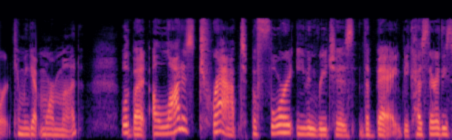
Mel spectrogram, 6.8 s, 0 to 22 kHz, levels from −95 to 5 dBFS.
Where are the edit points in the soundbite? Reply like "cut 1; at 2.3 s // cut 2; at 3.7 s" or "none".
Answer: cut 1; at 1.9 s

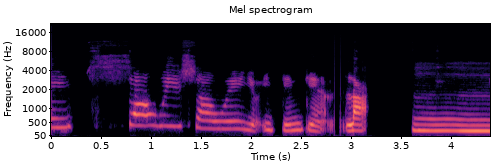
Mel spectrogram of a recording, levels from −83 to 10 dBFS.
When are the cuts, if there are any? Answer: none

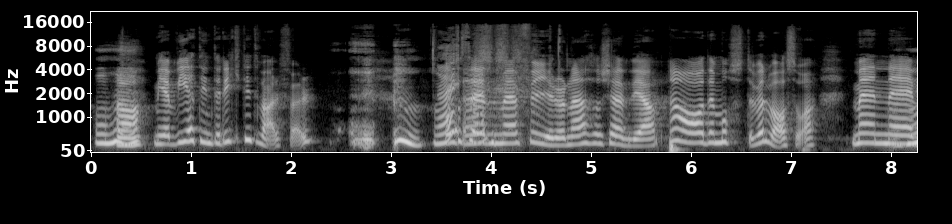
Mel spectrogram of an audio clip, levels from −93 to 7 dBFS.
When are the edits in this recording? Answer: cut 1; at 3.7 s

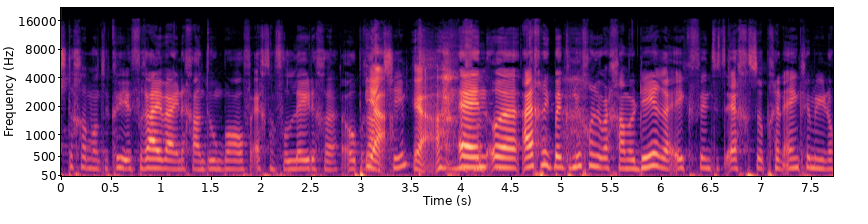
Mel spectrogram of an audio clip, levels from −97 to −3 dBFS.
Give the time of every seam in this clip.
cut 1; at 2.8 s

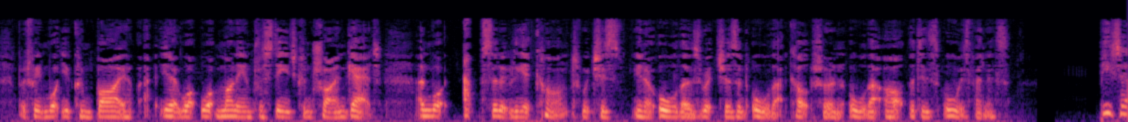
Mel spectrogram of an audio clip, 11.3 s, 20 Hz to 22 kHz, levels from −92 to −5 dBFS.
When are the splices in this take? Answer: none

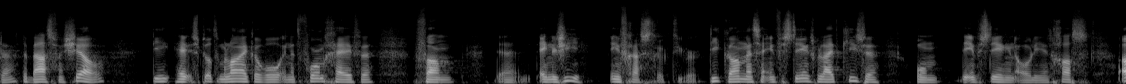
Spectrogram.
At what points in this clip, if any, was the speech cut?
none

